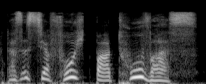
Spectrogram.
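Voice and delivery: alarmed urging. A narrator's reading. Wife appalled at the invasion, urgently pleading. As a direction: urge him to do something now. Wife urges husband to act.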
